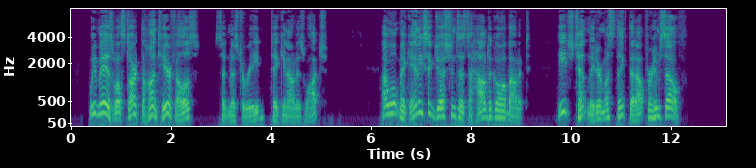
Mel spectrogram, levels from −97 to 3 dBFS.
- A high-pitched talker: No, medium, 145 Hz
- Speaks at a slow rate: No, average, 170 wpm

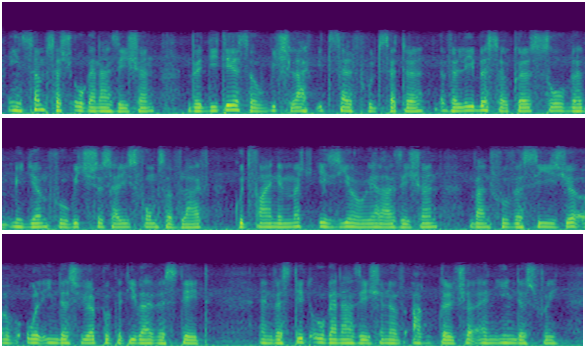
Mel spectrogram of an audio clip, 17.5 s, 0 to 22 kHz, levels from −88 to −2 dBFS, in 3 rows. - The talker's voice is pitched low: Yes, low, 125 Hz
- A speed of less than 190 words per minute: Yes, average, 170 wpm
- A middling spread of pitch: No, narrow, 1.6 semitones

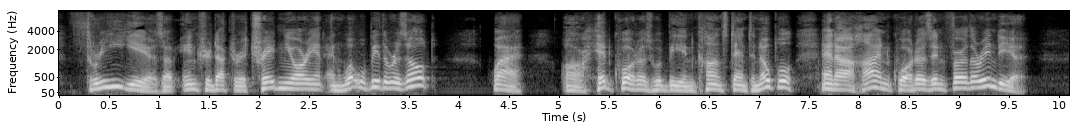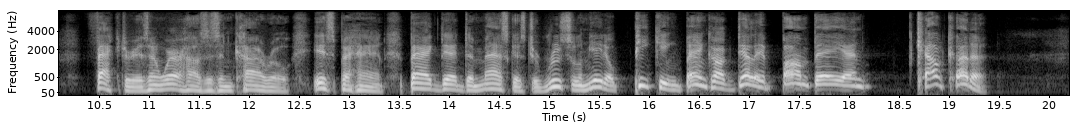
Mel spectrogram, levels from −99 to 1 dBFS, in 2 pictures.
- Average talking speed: No, slow, 130 wpm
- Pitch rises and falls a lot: Yes, wide, 6.2 semitones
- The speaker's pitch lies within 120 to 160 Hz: Yes, low, 135 Hz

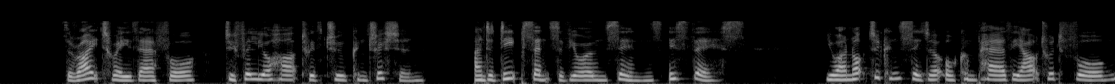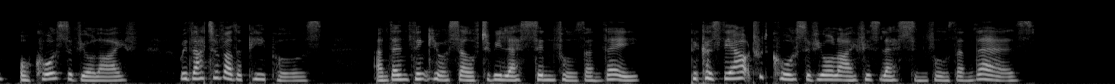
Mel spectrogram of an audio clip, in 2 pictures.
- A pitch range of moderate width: Yes, average, 3.7 semitones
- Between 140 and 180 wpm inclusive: Yes, average, 175 wpm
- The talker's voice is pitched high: Yes, high, 210 Hz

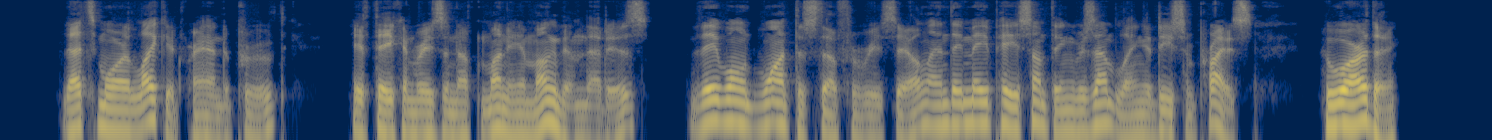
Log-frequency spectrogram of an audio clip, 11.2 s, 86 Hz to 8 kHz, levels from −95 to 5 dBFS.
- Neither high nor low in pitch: No, low, 115 Hz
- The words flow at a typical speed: Yes, average, 190 wpm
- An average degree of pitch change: No, wide, 6.2 semitones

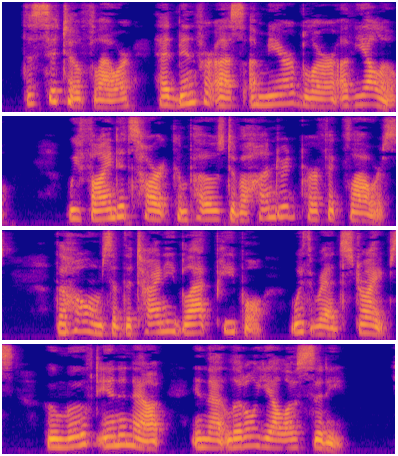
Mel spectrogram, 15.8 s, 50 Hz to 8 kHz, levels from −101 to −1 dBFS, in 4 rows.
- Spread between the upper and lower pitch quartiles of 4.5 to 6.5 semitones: No, average, 3.4 semitones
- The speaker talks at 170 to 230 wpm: No, average, 160 wpm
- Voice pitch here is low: No, medium, 185 Hz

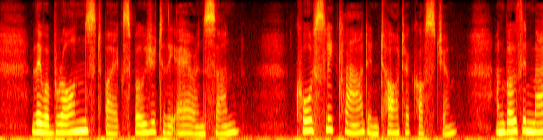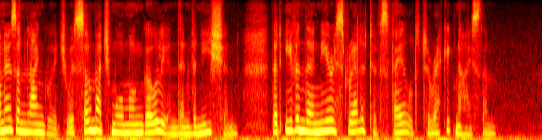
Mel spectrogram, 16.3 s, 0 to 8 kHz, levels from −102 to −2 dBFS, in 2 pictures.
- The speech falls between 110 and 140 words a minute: Yes, slow, 135 wpm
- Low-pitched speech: No, medium, 180 Hz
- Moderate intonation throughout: Yes, average, 3.8 semitones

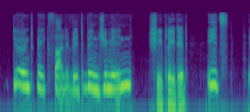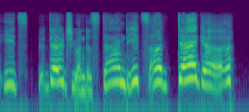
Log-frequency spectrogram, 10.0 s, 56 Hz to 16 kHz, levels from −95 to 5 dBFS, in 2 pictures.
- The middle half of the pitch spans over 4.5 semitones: Yes, average, 4.9 semitones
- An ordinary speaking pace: No, slow, 95 wpm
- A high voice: Yes, high, 225 Hz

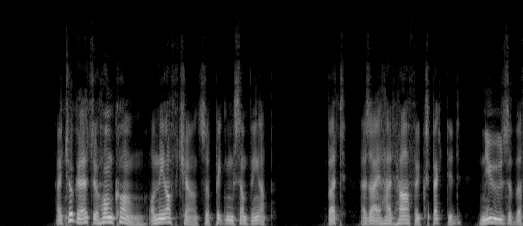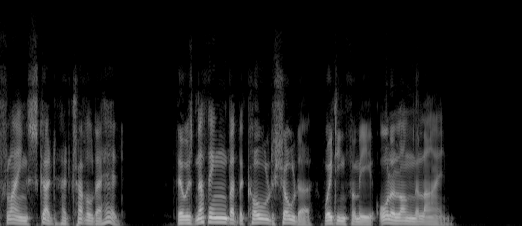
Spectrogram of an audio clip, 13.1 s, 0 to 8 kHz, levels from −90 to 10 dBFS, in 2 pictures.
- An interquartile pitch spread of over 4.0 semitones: Yes, average, 5.1 semitones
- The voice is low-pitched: Yes, low, 115 Hz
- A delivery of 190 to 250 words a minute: Yes, average, 195 wpm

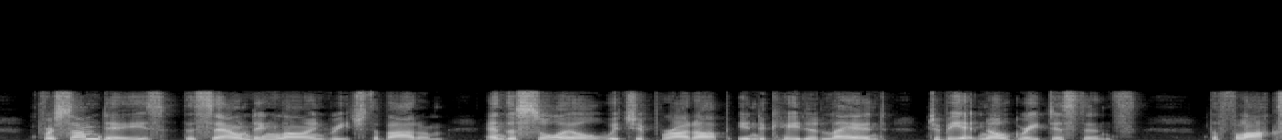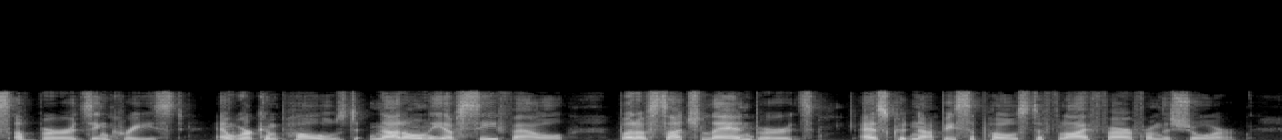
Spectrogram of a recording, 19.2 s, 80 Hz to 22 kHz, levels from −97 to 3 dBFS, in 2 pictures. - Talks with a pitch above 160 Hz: Yes, high, 190 Hz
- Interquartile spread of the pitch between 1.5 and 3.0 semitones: No, average, 4.6 semitones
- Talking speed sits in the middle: Yes, average, 165 wpm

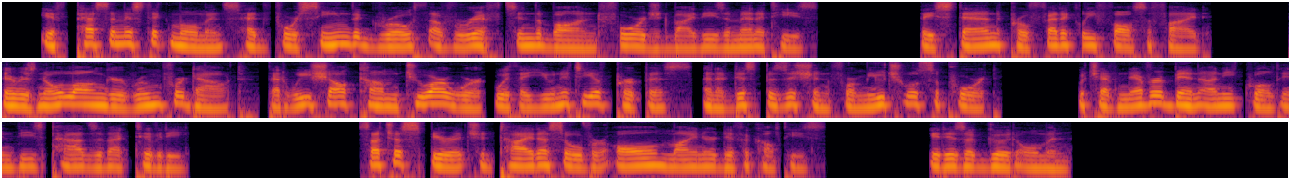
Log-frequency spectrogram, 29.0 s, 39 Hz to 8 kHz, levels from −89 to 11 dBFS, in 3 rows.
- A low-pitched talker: Yes, low, 120 Hz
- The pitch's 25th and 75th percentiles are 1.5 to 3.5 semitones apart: Yes, average, 3.1 semitones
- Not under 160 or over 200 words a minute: No, average, 145 wpm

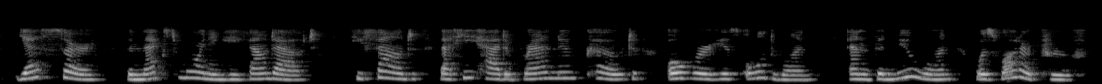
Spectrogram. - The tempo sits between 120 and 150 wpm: Yes, average, 145 wpm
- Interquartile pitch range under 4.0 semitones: Yes, average, 3.0 semitones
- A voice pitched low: No, very high, 250 Hz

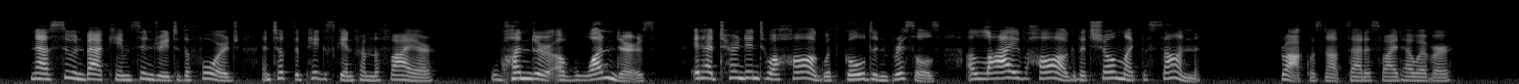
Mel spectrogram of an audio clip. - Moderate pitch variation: No, wide, 6.0 semitones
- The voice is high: Yes, high, 225 Hz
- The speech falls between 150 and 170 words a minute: Yes, average, 160 wpm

